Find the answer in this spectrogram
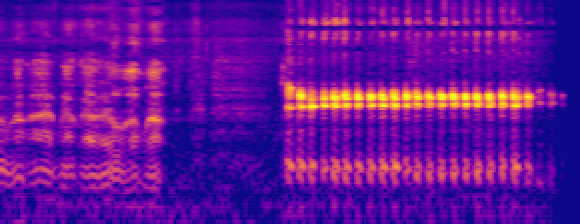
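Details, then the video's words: After a spoken voice, a male sea lion gives about two seconds of rapid, pulsed honking, roughly ten harsh, buzzy beats a second. "This is a sea lion. This is what he sounds like."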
